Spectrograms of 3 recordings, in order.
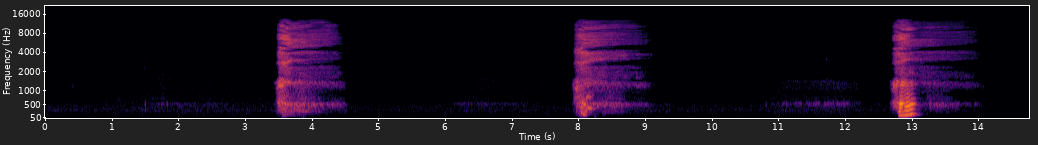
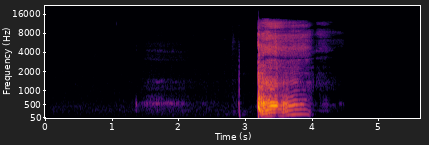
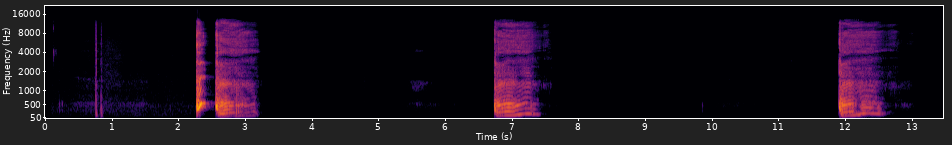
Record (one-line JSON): {"exhalation_length": "14.8 s", "exhalation_amplitude": 16012, "exhalation_signal_mean_std_ratio": 0.21, "cough_length": "5.6 s", "cough_amplitude": 32768, "cough_signal_mean_std_ratio": 0.23, "three_cough_length": "13.5 s", "three_cough_amplitude": 29847, "three_cough_signal_mean_std_ratio": 0.2, "survey_phase": "beta (2021-08-13 to 2022-03-07)", "age": "65+", "gender": "Female", "wearing_mask": "No", "symptom_none": true, "smoker_status": "Never smoked", "respiratory_condition_asthma": true, "respiratory_condition_other": true, "recruitment_source": "REACT", "submission_delay": "0 days", "covid_test_result": "Negative", "covid_test_method": "RT-qPCR", "influenza_a_test_result": "Negative", "influenza_b_test_result": "Negative"}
